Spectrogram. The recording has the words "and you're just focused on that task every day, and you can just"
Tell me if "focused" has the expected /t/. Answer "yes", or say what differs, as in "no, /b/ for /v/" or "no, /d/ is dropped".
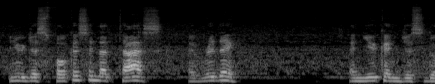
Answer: no, /t/ is dropped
